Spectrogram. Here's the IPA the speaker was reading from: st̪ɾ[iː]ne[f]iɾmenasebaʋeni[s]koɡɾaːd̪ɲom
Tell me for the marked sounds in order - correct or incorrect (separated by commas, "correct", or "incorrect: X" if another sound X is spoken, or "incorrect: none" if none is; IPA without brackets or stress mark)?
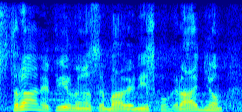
incorrect: aː, correct, correct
